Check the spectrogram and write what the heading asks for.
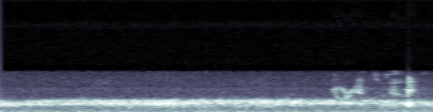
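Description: Steady road and engine noise inside a patrol vehicle's cabin while it drives along the highway, with faint radio voice traces near the end.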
